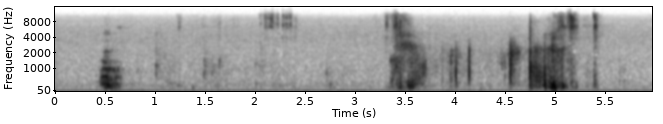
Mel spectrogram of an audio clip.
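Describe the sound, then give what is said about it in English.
A female dog named Lucy barks in short, sharp bursts, one early bark, then a quick cluster of several barks toward the end, fairly loud with quiet gaps between. “I sometimes become numb to her barking.”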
